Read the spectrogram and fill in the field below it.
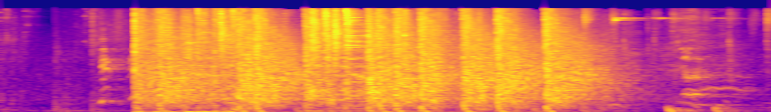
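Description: A gun fires a long, rapid burst of loud shots.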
